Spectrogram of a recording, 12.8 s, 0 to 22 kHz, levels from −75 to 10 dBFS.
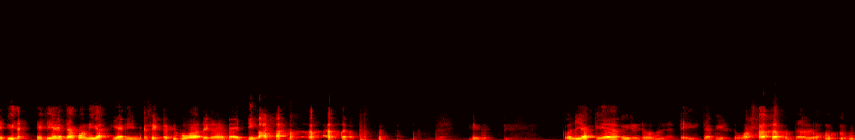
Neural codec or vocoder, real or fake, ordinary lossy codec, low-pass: codec, 44.1 kHz, 2.6 kbps, DAC; fake; none; 19.8 kHz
